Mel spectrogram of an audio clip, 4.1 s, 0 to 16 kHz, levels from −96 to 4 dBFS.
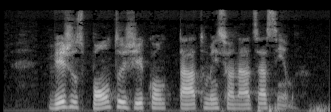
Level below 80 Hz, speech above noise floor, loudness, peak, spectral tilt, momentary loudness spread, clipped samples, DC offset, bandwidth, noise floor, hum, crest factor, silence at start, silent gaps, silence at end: -54 dBFS; 33 dB; -27 LUFS; -10 dBFS; -4 dB/octave; 10 LU; under 0.1%; under 0.1%; 11.5 kHz; -60 dBFS; none; 20 dB; 0.6 s; none; 0.1 s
